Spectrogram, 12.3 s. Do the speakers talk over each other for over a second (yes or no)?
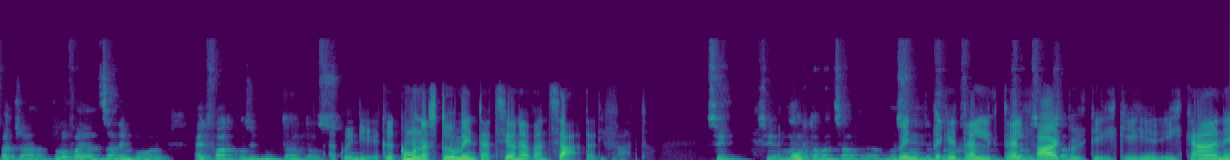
yes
